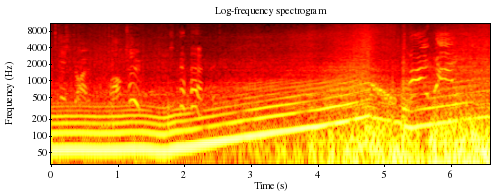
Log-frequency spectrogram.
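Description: Car accelerating on a test drive, engine pitch climbing steadily through the gears from inside the cabin, with voices and excited exclamations over it.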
